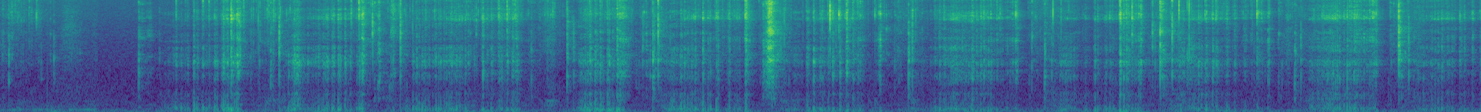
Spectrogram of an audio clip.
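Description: A metal utility-knife blade shaves long curls off a solid light-blue oval soap bar with an embossed logo, held in hand. Steady, dense scraping carries bright, crisp edges over a heavy low rumble, with repeated stronger strokes standing out from the continuous shaving.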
